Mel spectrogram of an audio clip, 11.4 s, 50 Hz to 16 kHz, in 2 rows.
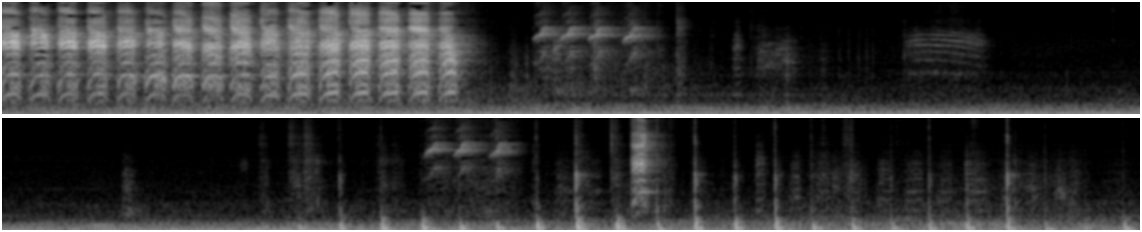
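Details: White zebra finch during hand feeding, 21 December 2023: a two-second burst of rapid nasal calls, then near quiet with a few thin chips and a series of soft rhythmic clicks.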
